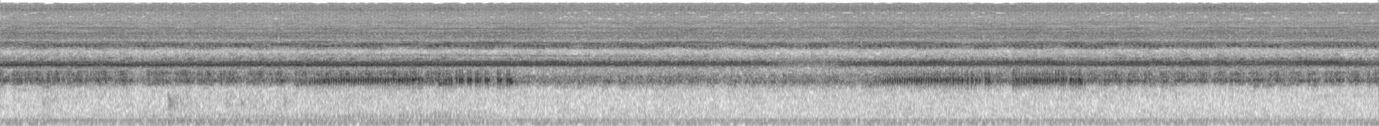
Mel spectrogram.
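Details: Frogs at night, described as calling for rain. The sound is a thick, unbroken chorus of overlapping trilling tones that swell louder around two to three seconds and again around six to seven seconds.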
